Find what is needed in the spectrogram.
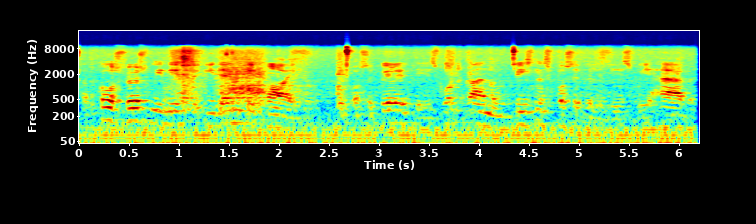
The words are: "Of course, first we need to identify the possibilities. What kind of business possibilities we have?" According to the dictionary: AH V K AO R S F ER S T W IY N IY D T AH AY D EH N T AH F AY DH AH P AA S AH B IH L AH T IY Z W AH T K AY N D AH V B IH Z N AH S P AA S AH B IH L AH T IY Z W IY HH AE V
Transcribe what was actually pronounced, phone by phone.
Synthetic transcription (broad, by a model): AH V K AO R S F ER S T W IY N IY D T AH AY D EH N T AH F AY DH AH P AA S AH B IH L AH T IY Z W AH T K AY N D AH V B IH Z N AH S P AA S AH B IH L AH T IY Z W IY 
